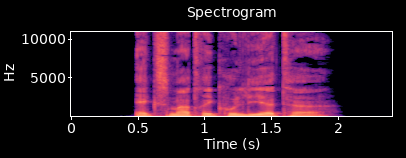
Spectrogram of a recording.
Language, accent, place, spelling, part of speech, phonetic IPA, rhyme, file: German, Germany, Berlin, exmatrikulierte, adjective / verb, [ɛksmatʁikuˈliːɐ̯tə], -iːɐ̯tə, De-exmatrikulierte.ogg
- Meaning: inflection of exmatrikuliert: 1. strong/mixed nominative/accusative feminine singular 2. strong nominative/accusative plural 3. weak nominative all-gender singular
